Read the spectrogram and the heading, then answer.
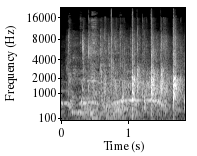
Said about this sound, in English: One clap.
